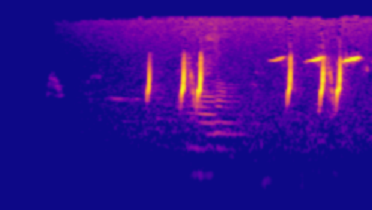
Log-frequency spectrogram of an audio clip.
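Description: Small songbird chirping: three quick, sharp chirps about a second in and another near the end, over a faint hiss.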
